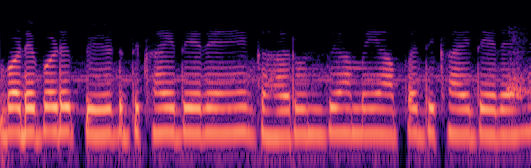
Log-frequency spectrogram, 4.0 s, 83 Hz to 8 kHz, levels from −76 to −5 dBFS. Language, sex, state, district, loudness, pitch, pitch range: Hindi, female, Chhattisgarh, Bilaspur, -22 LUFS, 210 Hz, 205-215 Hz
